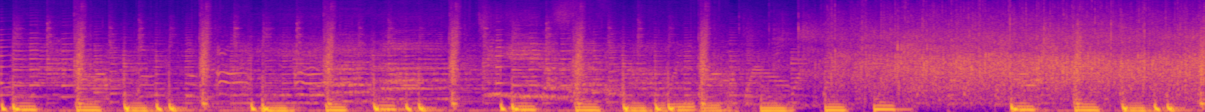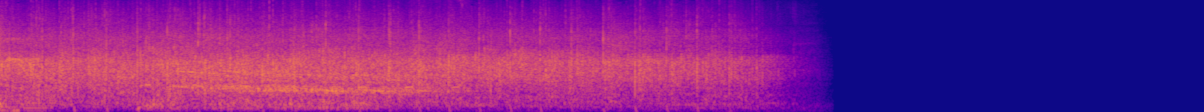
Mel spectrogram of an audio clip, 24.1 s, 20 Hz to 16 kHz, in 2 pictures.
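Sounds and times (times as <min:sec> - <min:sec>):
music with a beat: 0:00.0 - 0:09.1, 0:10.1 - 0:12.4
audience applause: 0:07.5 - 0:20.2.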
